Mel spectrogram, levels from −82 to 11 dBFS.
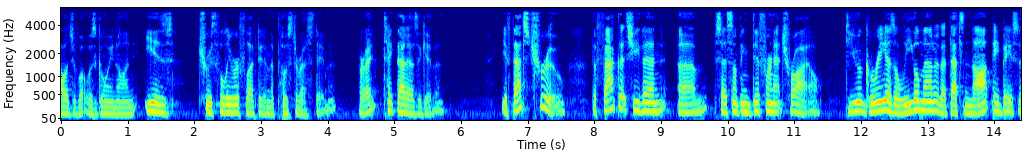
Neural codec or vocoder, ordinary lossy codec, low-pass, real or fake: none; Opus, 64 kbps; 5.4 kHz; real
